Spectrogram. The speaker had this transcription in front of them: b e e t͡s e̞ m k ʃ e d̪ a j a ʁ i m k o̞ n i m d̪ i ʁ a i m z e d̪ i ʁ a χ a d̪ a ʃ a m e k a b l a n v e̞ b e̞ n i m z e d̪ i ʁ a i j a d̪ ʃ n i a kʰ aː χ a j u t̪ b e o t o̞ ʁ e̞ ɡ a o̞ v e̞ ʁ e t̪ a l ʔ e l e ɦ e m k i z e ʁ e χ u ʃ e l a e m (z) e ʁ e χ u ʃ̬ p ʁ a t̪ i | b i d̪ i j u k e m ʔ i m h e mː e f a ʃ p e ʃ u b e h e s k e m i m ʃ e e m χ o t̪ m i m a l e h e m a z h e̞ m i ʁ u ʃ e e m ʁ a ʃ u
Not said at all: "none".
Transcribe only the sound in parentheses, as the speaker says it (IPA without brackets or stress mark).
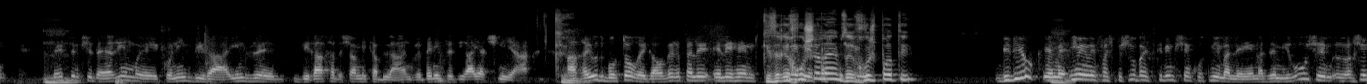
z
